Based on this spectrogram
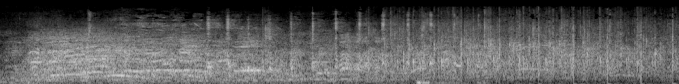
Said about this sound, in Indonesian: saya juga nggak tahu saudara tepuk tangan maksudnya apa. Karena buat saya nggak terlalu esensi tepuk tangan nggak terlalu esensi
